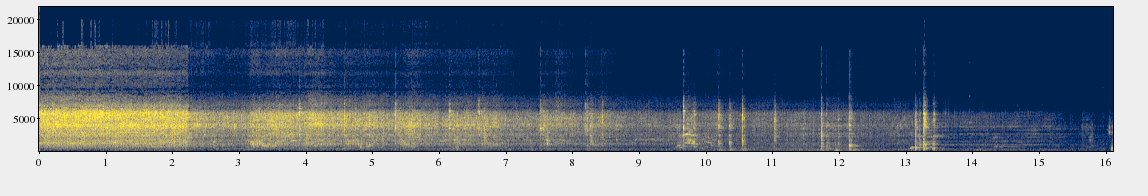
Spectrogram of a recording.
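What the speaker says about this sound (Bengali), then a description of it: "এবার চিকেনটা দিয়ে দেবো। পেঁয়াজটা ভাজা হয়ে গেছে।" Chicken pieces frying in a pan with already-fried onions, a steady loud sizzle with stirring and scraping clatters toward the end.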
